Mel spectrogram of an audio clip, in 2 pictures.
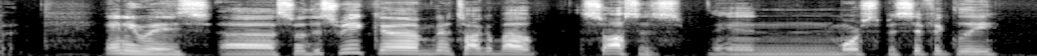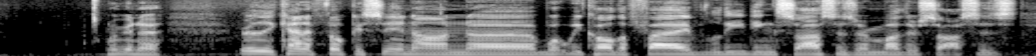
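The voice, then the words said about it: Stuffy, congested voice. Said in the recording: “might sound a little stuffy ... I basically spent uh, the past couple days pretty much out of it ... I'm getting over a little something ... I sound a little stuffy”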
